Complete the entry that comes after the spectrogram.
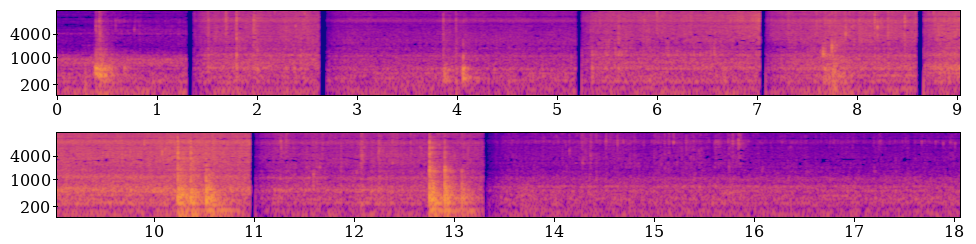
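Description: Oil sizzling as onions and spice masala fry in a pot, with a spoon now and then stirring and scraping against the pan. The frying hiss keeps jumping in loudness at abrupt cuts every second or two.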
